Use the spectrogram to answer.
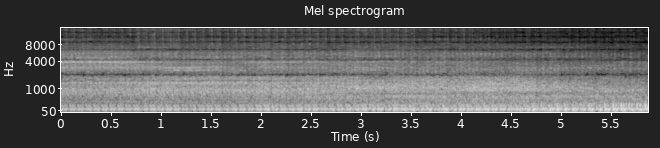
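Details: Royal Enfield Interceptor 650 twin idling with a light, irregular random ticking over a steady low thrum, from the left side of the engine near the rocker/head covers; Royal Enfield unable to solve it.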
